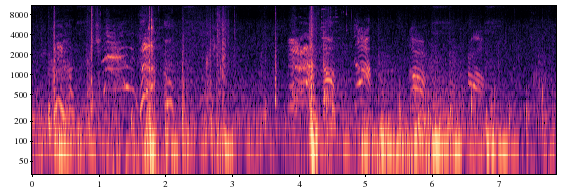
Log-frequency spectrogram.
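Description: A man grunts and cries out in pain.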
